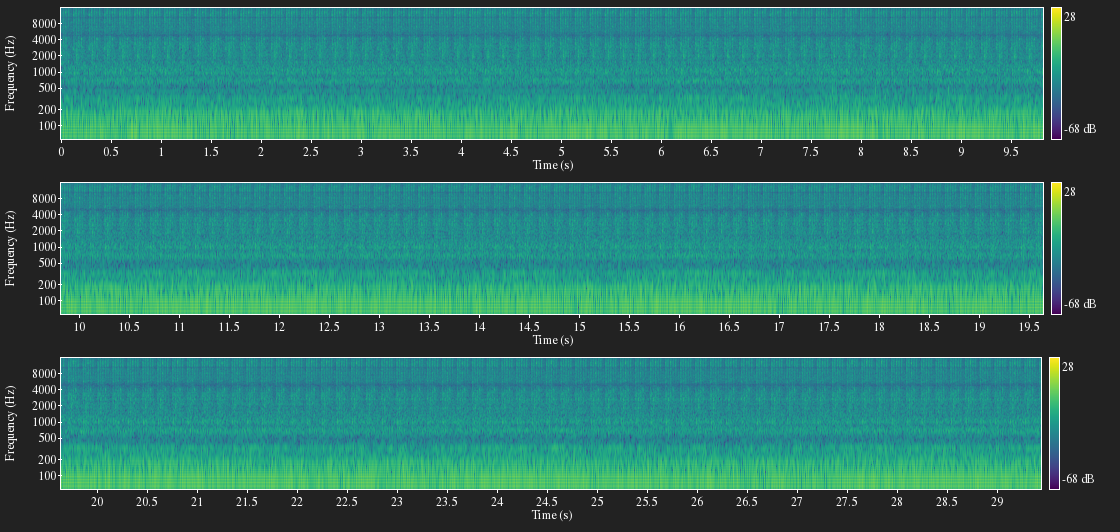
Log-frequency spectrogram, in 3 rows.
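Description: BMW M20B25 2.5-litre inline-six engine of a 1989 325i idling steadily, an even low hum.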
